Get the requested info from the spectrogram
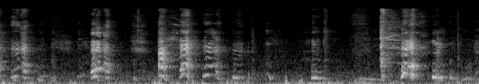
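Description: A woman laughing in several short bursts with her hand over her mouth.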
